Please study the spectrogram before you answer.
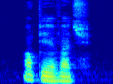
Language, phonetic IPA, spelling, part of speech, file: Polish, [ɔˈpʲjɛvat͡ɕ], opiewać, verb, LL-Q809 (pol)-opiewać.wav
